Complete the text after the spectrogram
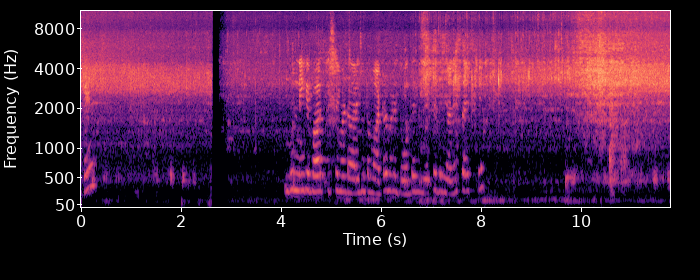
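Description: Food sizzles in hot oil in a pot.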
